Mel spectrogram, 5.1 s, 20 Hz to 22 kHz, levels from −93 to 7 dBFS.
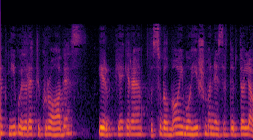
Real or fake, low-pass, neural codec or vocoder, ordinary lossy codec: fake; 10.8 kHz; codec, 24 kHz, 0.9 kbps, WavTokenizer, medium speech release version 1; MP3, 48 kbps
